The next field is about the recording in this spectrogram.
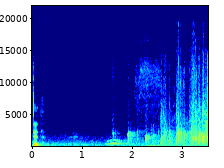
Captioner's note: applause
